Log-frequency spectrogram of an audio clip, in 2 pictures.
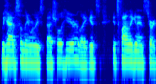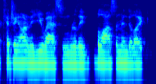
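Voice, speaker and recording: Male podcast host, mid-pitched voice, casual and eager, loose phrasing. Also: flat delivery, brisk. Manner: eager, casual questions with many "like"s.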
